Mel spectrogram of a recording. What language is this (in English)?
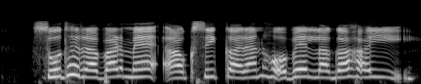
Magahi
